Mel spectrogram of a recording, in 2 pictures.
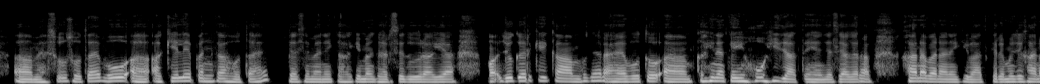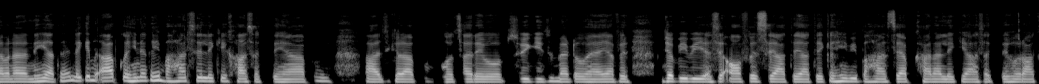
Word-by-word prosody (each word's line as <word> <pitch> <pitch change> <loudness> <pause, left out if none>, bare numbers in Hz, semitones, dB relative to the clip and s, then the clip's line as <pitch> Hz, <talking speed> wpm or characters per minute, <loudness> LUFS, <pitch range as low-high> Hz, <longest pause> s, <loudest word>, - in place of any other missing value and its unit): अ, - - +2
महसूस 115 +7 -2
होता 130 +2 0
है 155 - +2
वो 160 +2 +5
अ, 150 - +1 0.2
अकेलेपन 150 +1 0
का 135 0 0
होता 120 +1 -2
है। 185 - -1 0.2
जैसे 125 0 -1
मैंने 120 0 0
कहा 120 0 -3
कि 125 - -2
मैं 125 0 +1
घर 120 -1 0
से 125 0 -2
दूर 120 0 +1
आ 115 - +1
गया 120 +1 +1 0.4
और 140 - +2
जो 150 +1 +3
घर 165 +2 +1
के 165 - -2
काम 135 -4 +2
वग़ैरह 165 +2 0
है 130 0 +3
वो 130 - +2
तो 145 - +2
अ, - - +1 0.3
कहीं 150 +2 +2
न 155 - +3
कहीं 150 -1 +4
हो 165 - +1
ही 160 - 0
जाते 120 -2 -1
हैं, 110 -1 0
जैसे 115 +1 -2
अगर 120 0 0
आप 120 - -3 0.3
खाना 145 -1 +3
बनाने 120 -3 +1
की 120 - -3
बात 115 0 -2
करें, 125 -1 -1
मुझे 125 +1 +1
खाना 125 0 +1
बनाना 130 0 +2
नहीं 140 +3 +3
आता 140 +3 0
है 175 - 0
लेकिन 185 +2 +1
आप 165 - +3
कहीं 160 -2 +4
न 175 - +1
कहीं 185 +2 +4
बाहर 155 -2 0
से 160 - +3
लेके 150 -1 0
खा 130 -2 0
सकते 120 0 -6
हैं 120 0 +1
आप। 130 +7 -3 0.4
आजकल 125 +1 +1
आप 120 -1 +1
बहुत 120 -2 -6
सारे 125 0 0
वो 120 -1 +1
स्विगी 125 -1 -2
ज़ोमैटो 125 -2 -1
है 120 0 +2
या 125 - +2
फिर 125 +1 -2 0.4
जभी 140 -1 +4
भी 130 -1 +4
ऐसे 125 +3 -1
ऑफ़िस 130 0 +1
से 130 - +1
आते-आते 125 0 0
कहीं 140 +3 +1
भी 140 - +3
बाहर 125 0 0
से 130 +1 -1
आप 125 - 0
खाना 125 -1 0
लेके 120 +1 -1
आ 120 0 0
सकते 125 - -5
हो 125 0 0
रात 120 -1 -1
125 Hz, 260 wpm, -22 LUFS, 120-145 Hz, 0.4 s, वो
